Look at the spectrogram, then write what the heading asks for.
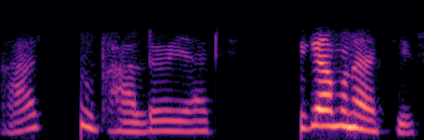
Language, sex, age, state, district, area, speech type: Bengali, female, 30-45, West Bengal, North 24 Parganas, urban, conversation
